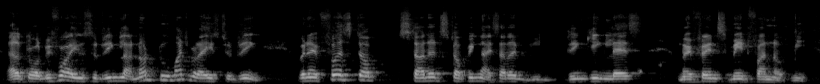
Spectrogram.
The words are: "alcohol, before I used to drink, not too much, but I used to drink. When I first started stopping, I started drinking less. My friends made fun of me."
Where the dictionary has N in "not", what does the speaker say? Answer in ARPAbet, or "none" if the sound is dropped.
L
